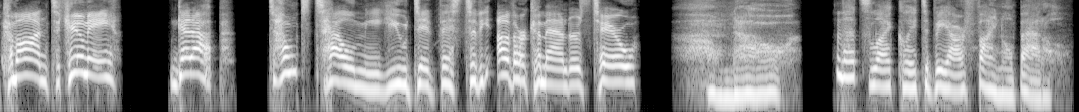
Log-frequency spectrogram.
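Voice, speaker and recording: A woman voicing a cool, guarded young female fighter in a video game, with a measured, composed and imperious way of speaking. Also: medium pitch, expressive, a bit bright, dry recording, studio quality. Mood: alarmed. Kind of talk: English video game voice acting, dramatic anime-style dialogue.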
